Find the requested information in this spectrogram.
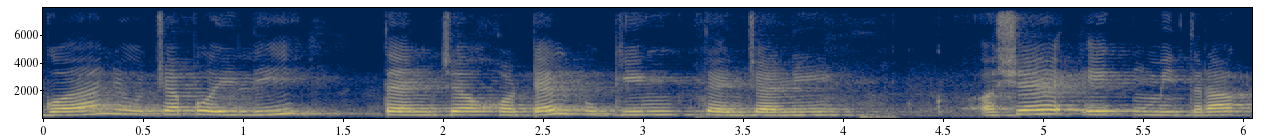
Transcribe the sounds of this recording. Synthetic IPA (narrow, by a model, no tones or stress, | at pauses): ɡɔjãniwt͡ɕjapɔjlit̪jãɲt͡ɕɔhoʈelbukiŋɡt̪jãɲt͡ɕani | əɕeekmit̪ɾak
